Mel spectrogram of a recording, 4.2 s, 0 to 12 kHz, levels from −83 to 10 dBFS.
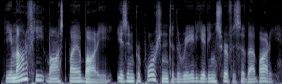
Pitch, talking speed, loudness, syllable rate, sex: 125 Hz, 255 wpm, -19 LUFS, 6.7 syllables/s, male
